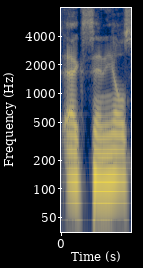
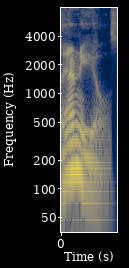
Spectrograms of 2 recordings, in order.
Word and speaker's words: Xenials: was like, "It's pronounced Xenials." No, it isn't. Yeah, it's called an X-enials. It's a stupid spelling, but that's what it is. It's Gen X and Millennials, not zenials.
